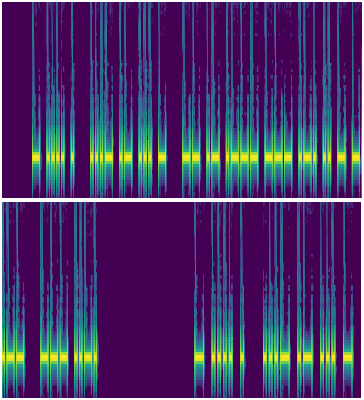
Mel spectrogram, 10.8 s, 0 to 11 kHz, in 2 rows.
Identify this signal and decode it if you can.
Morse code, heard as a keyed tone, about 33 wpm, 700 Hz. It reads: THE VAST MAJORITY OF THE VAST
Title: Speed-Racing - Sets of 4 Words 28wpm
